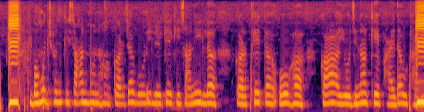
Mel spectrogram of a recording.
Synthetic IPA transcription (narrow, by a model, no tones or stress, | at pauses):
bəɦud͡ʒʱənkɪsaːnmɐnɦəkəɾd͡ʒəboːɽileːkekɪsaːnilə | kəɾt̪ʰet̪əɦoːɦə | kaːjoːd͡ʒnakepʰaːjd̪aʊʈʰaː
